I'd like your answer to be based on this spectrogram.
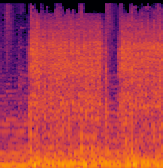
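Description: Tool ratcheting and clanking metal as bolts are tightened on a coil spring compressor, a dense, close mechanical clatter.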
